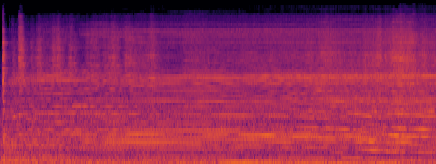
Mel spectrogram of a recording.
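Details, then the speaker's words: Electric-over-hydraulic trailer brake pump after tightening a leaking line connection at the front axle: steady motor drone whose pitch climbs as pressure builds, reaching full pressure with no sputter; the system still needs bleeding. "That's pressured up. At that point, we're going to go ahead and kill it, because we know that we did have a leak and the system has to be bled."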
